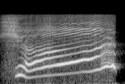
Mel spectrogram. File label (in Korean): Vox Casting, kr; voices; heroes; kingsraid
